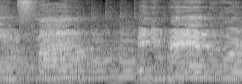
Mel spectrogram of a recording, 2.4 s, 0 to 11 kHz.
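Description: Suzuki Omnichord OM-84 playing sustained electronic chords over a bass note, the bass changing about halfway through.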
